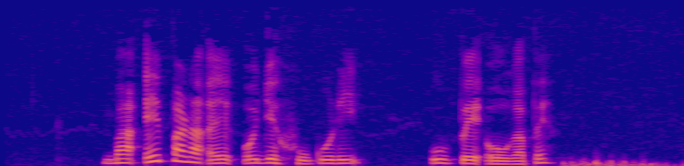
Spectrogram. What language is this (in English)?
Guarani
